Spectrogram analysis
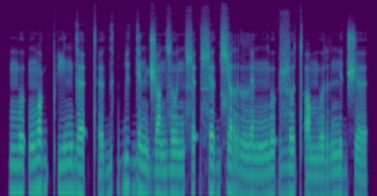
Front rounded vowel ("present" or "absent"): absent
